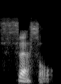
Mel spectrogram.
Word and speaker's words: Cecil: So it's he goes it spells Cecil and he's pronounces it Cecile.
